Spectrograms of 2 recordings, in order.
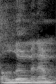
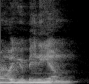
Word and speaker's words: aluminium: so you know uh whether you say it as aluminum or aluminium you're not wrong I mean you know it's uh correct to to uh to pronounce it uh either way that that you want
